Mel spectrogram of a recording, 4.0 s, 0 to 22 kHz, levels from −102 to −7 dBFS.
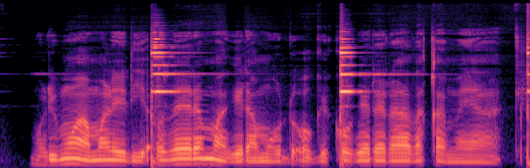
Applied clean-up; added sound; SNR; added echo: neural mask model RNNoise.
